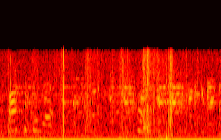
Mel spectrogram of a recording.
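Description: Faint, distant voices talking, with a few light knocks or clicks.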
